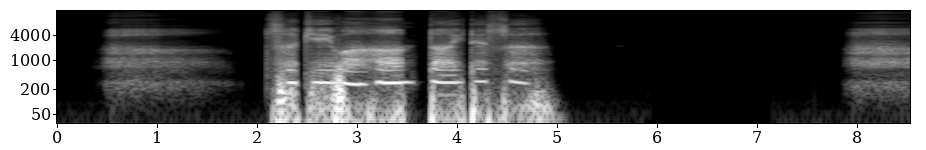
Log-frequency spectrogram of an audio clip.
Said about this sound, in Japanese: 吐息を耳穴に吹き込まれると体ビクビクと反応してしまいますよね。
